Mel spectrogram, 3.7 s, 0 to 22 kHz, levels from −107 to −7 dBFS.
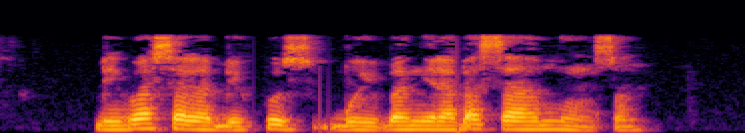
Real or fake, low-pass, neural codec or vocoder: real; 7.2 kHz; none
